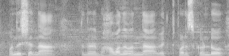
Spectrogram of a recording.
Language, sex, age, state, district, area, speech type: Kannada, male, 30-45, Karnataka, Kolar, rural, spontaneous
